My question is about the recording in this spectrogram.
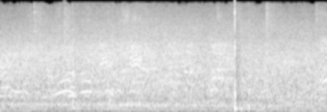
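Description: Footballers calling out to each other, with a single sharp thud of a football being kicked about three seconds in.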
